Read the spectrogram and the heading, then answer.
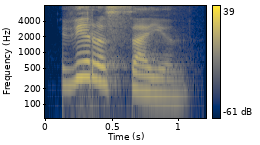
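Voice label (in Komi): верӧс сайын, Komi, female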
